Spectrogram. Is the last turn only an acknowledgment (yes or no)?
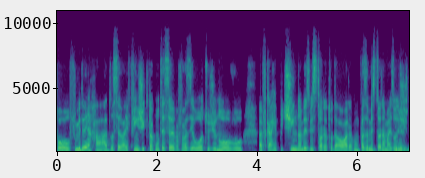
yes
